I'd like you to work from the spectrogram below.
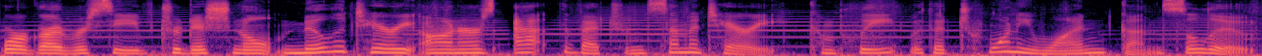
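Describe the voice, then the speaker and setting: A woman speaks at a moderate pace with music in the background. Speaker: TV reporter and anchor. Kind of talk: TV news reporter voiceover.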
